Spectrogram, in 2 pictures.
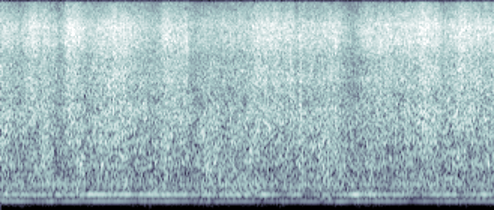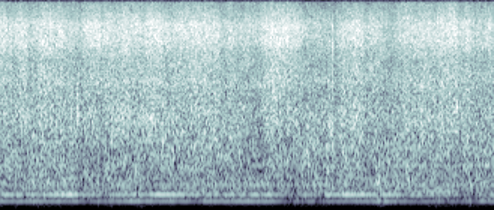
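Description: Water rushes and splashes past a small boat's hull.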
